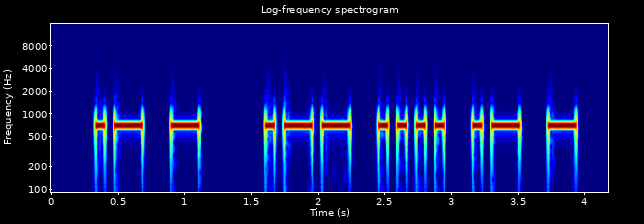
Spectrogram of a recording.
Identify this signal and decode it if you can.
Morse code, heard as a keyed tone, about 17 wpm, 700 Hz. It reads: AT WHAT
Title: Sentences from Top 1600 Words 17wpm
